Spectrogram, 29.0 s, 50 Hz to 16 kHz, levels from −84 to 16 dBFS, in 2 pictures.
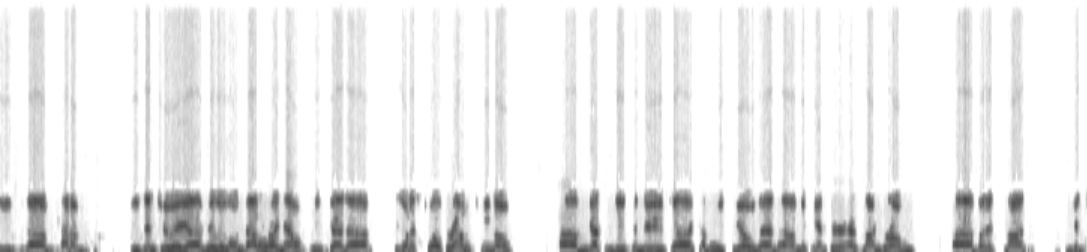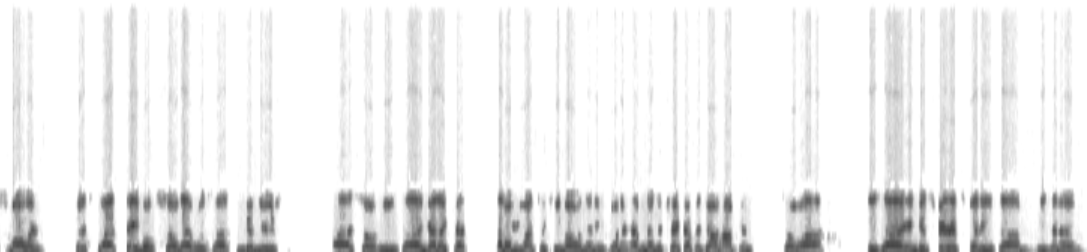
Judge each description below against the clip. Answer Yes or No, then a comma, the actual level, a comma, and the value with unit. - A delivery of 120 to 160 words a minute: No, average, 190 wpm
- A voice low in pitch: Yes, very low, 95 Hz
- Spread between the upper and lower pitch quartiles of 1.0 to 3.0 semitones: No, average, 4.2 semitones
